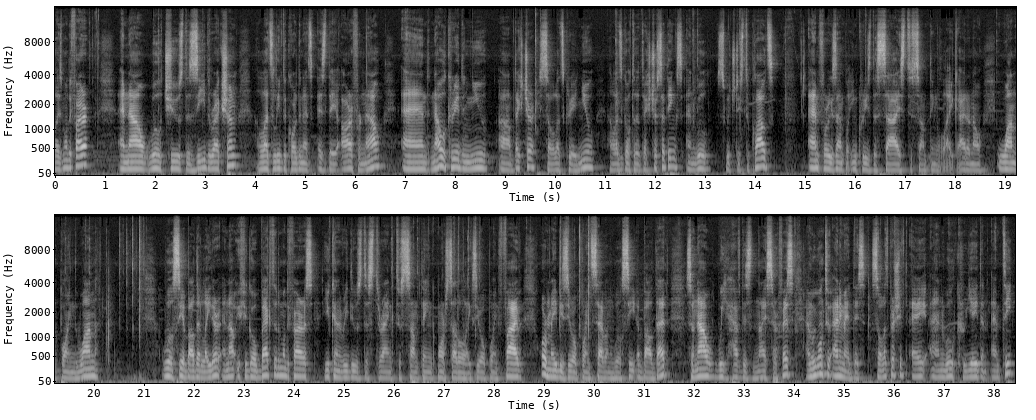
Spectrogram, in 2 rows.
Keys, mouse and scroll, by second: 1.8-4.7 drag, 9.5-11.6 drag, 12.6-13.7 drag, 16.1-19.4 drag, 19.7-20.8 drag, 23.2 click, 24.6-25.9 drag, 26.3-27.5 drag, 28.5-29.9 drag, 35.8 shift+a.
